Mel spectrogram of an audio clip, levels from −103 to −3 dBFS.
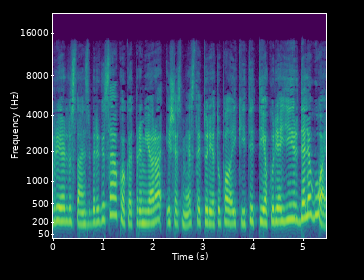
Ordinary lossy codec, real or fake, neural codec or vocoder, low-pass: AAC, 48 kbps; real; none; 14.4 kHz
